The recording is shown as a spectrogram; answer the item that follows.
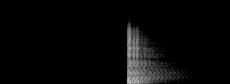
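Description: Electric guitar struck once, about a second and a quarter in, through a Catalinbread Adineko oil-can delay pedal set to its shortest delay time; the sound rings briefly and dies away within about half a second.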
